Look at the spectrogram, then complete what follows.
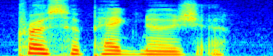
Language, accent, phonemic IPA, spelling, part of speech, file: English, US, /ˌpɹɑsoʊpæɡˈnoʊʒə/, prosopagnosia, noun, En-us-prosopagnosia.ogg
- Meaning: A form of visual agnosia characterized by difficulty with face recognition despite intact low-level visual processing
